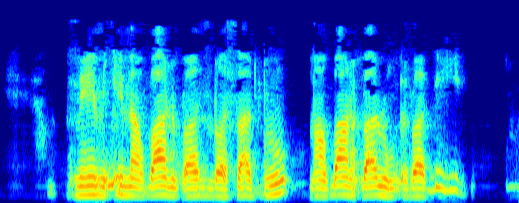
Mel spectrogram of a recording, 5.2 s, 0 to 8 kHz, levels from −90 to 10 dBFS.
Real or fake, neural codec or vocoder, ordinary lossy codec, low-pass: fake; autoencoder, 22.05 kHz, a latent of 192 numbers a frame, VITS, trained on one speaker; MP3, 24 kbps; 7.2 kHz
